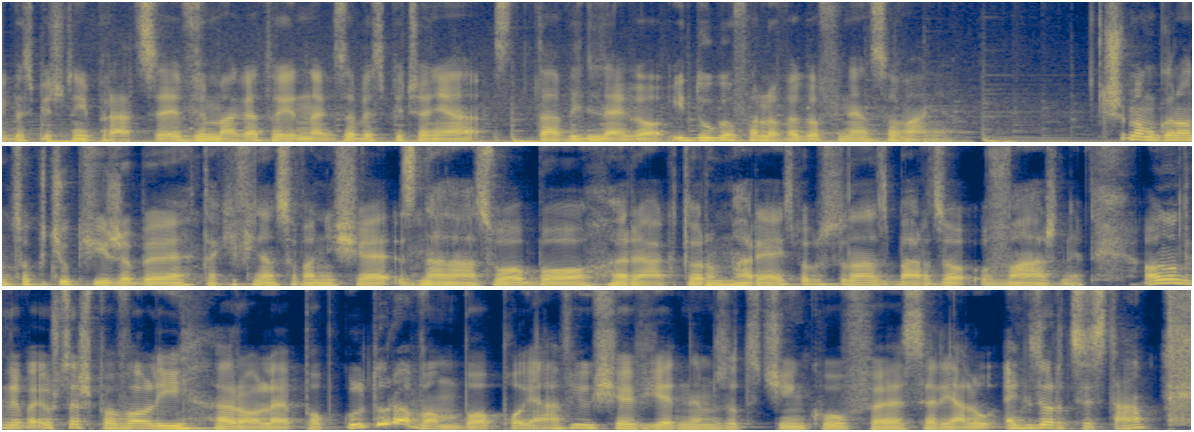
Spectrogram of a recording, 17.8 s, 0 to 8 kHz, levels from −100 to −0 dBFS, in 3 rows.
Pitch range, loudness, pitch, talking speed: 100-120 Hz, -19 LUFS, 110 Hz, 150 wpm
